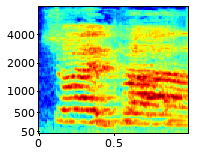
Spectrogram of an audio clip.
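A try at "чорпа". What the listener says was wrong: Chorpa. Nee, L. Chorpa. R.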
